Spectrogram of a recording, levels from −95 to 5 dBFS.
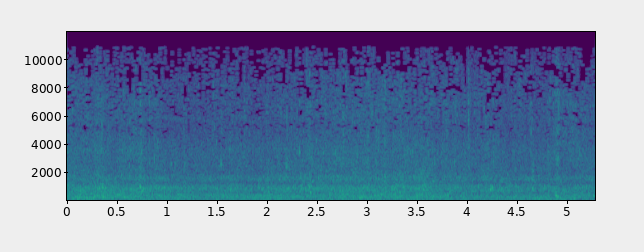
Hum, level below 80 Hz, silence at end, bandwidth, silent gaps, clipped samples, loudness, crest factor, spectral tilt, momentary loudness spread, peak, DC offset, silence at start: none; -58 dBFS; 0 s; 11.5 kHz; none; under 0.1%; -39 LUFS; 18 dB; -3.5 dB/octave; 3 LU; -22 dBFS; under 0.1%; 0 s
